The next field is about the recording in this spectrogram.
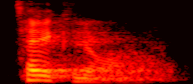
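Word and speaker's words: τέκνον: hear it in a word is techno techno all right let's say together take no take no one this is the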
